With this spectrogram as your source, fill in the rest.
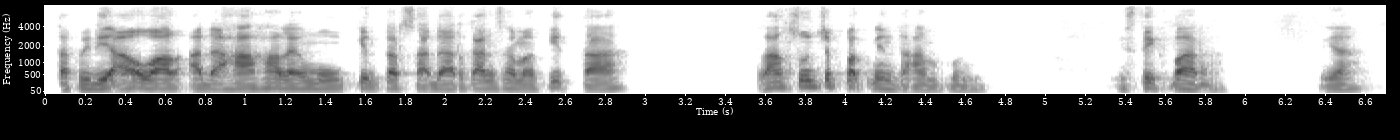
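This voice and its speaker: Low-voiced man giving a relaxed religious talk. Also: normal speed, no echo, dull audio. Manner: conversational, repeats "gitu ya" often. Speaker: religious motivational speaker. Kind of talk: Islamic talk to an audience.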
